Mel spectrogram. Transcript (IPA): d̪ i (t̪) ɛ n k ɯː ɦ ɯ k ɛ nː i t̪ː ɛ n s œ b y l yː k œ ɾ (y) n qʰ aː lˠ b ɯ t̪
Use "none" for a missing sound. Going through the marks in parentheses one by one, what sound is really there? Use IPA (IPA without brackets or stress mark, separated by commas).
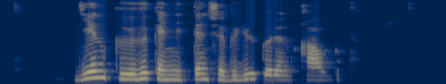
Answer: none, œ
